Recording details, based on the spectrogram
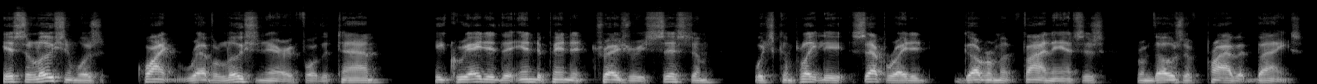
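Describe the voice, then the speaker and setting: A man with a fairly low voice co-hosts a scripted history podcast. He explains each fact with emphasis and leans into the surprising details, as if letting the listener in on a secret. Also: measured pace. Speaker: co-host.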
